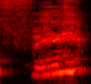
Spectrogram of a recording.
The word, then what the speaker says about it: Fai: Na verdade, eu já falo Fei por quê? Porque é mais fácil. O nome é Fai, se pronuncia.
